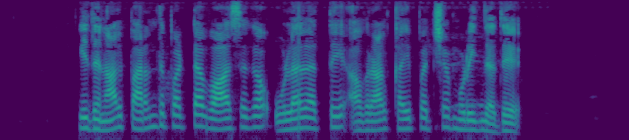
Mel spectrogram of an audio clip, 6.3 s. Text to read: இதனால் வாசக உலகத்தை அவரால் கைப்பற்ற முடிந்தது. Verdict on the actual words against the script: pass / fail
fail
